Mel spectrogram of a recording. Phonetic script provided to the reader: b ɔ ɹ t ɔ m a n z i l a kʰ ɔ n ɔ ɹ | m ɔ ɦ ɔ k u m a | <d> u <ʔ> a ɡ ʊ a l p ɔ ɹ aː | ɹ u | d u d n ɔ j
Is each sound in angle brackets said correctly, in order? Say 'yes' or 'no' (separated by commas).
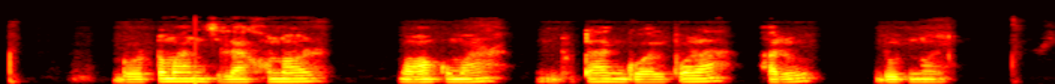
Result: yes, no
